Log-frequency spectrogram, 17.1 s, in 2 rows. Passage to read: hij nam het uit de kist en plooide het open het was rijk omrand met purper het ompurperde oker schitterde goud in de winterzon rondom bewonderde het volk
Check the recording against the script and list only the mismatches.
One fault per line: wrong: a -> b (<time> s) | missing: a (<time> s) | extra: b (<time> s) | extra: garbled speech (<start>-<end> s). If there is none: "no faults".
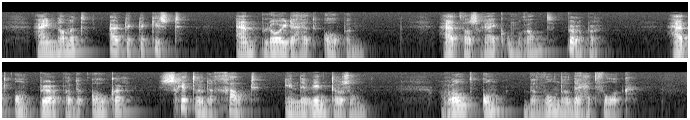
extra: de (1.7 s)
missing: met (6.9 s)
